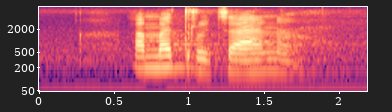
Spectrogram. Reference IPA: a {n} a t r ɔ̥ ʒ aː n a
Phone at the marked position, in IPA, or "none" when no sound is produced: m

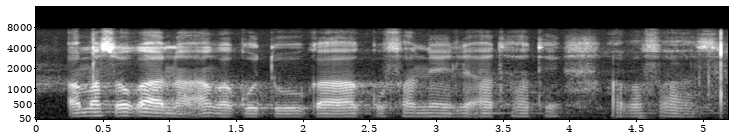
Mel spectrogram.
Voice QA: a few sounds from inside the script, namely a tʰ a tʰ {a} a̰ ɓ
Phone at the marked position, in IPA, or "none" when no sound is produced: ɛ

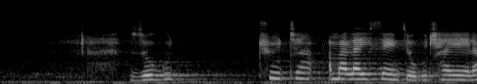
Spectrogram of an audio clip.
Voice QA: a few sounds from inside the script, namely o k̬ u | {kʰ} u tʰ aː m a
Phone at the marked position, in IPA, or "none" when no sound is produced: tʰ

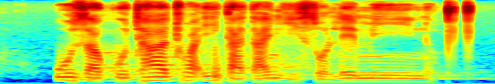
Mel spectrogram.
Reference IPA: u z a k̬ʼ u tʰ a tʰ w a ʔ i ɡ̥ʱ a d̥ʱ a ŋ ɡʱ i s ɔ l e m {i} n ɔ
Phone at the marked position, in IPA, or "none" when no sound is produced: iː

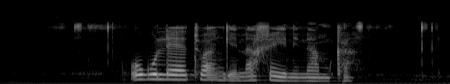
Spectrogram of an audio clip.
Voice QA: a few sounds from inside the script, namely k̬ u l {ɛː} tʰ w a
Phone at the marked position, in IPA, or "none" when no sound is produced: ɛ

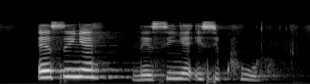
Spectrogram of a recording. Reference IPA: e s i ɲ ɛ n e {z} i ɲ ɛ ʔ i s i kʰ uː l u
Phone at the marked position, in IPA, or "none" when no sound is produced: s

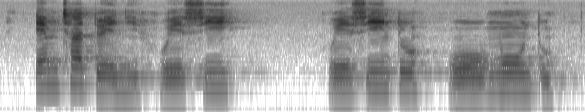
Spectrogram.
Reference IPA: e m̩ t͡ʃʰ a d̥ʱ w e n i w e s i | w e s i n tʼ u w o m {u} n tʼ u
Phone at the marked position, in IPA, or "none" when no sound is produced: uː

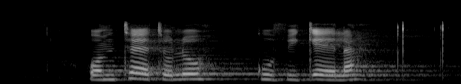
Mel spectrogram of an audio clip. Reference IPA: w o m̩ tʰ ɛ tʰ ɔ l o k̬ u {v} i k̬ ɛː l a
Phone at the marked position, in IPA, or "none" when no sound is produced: v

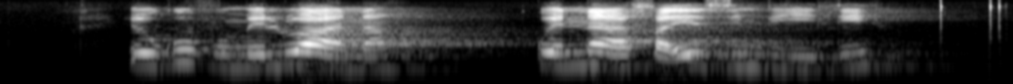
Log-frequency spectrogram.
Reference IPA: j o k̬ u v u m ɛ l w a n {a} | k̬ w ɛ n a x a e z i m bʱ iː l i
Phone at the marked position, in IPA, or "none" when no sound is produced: a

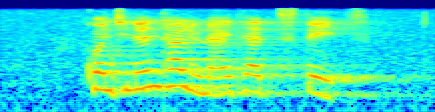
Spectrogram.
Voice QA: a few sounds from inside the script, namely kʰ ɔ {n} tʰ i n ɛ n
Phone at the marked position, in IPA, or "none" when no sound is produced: n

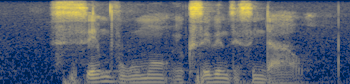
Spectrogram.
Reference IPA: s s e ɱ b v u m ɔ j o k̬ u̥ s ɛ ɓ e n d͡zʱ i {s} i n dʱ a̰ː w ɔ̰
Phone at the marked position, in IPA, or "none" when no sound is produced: s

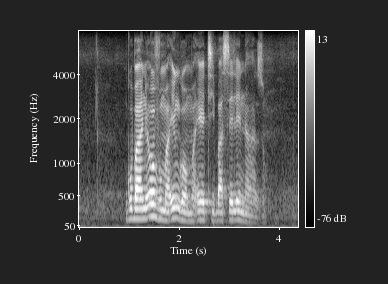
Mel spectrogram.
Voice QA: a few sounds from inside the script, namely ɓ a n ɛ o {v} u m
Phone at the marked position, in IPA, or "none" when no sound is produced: v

